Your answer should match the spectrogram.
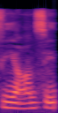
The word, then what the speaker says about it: fiancé: But the pronunciation is the same for male or female.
